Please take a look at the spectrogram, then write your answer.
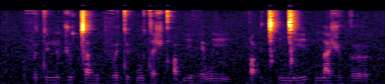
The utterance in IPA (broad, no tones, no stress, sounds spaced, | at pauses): f ɵ t ʉ n u t͡ʃ u ǀ ɐ ɦ i p v ɵ t ʉ p u t a ʃ qʰ ɵ b i ɦ e w i | q ʉ ʔ ɨ ǀʰ i ŋ͡ǀ i | n a ʒ ʉ ɡ ɵ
